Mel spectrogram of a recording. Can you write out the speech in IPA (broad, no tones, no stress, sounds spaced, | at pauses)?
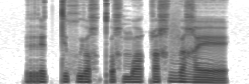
r ə tː ɪ xʷ j ʊ χ kʷʼ ə χ m ɔ q ə χ v ə ʁ ɛ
